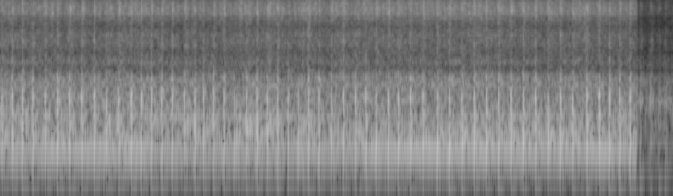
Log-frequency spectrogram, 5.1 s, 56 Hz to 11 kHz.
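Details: 2003 Murray single-stage two-stroke snow blower, first run in 5 years, throwing snow: rapid, even popping pulling steadily under load with no misses or surging, then it shuts off; normal running under load.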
